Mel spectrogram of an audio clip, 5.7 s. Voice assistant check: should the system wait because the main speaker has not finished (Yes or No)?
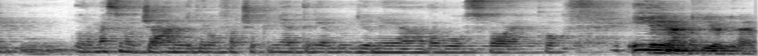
No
